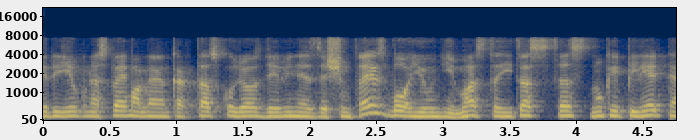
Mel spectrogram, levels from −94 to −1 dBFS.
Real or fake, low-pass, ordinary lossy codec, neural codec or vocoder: fake; 7.2 kHz; MP3, 96 kbps; codec, 16 kHz, 0.8 kbps, ZipCodec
